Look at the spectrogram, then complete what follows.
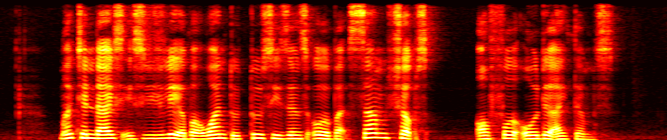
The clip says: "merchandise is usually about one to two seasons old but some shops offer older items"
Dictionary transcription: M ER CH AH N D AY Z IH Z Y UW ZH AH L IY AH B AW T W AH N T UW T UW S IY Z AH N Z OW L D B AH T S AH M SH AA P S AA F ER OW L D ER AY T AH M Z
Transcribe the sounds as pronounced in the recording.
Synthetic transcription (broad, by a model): M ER CH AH N D AY S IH S Y UW ZH AH L IY AH B AW T W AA N T UW T UW S IY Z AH N S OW L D B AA T S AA M SH AA P S AA F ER OW L D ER AY T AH M S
